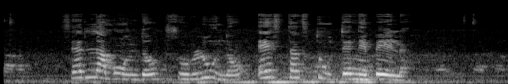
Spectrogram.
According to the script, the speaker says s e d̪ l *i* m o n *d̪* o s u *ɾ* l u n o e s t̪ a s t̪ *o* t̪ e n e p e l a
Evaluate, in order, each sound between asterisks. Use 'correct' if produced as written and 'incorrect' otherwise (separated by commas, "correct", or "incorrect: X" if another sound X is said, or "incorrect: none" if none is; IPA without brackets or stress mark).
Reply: incorrect: a, correct, correct, incorrect: u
